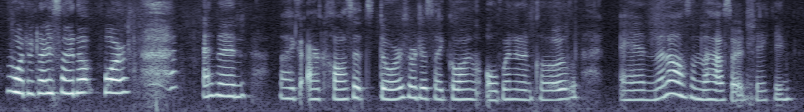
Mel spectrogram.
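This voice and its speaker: This is casual advice talk from a young American returned missionary whose voice is on the high side and moves at normal speed. She's chatty and laughs often, acting out the voices in her quotes.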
